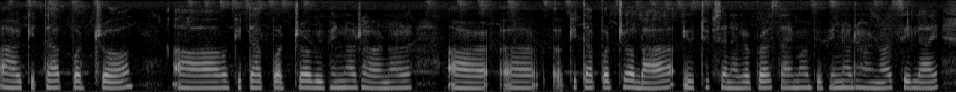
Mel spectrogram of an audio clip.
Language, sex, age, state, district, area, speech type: Assamese, female, 18-30, Assam, Dibrugarh, rural, spontaneous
